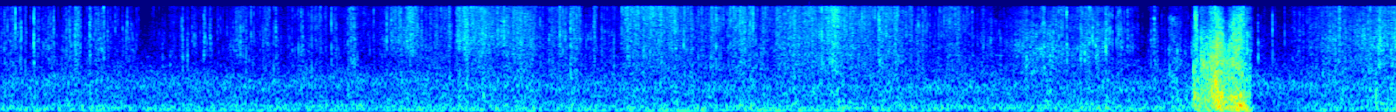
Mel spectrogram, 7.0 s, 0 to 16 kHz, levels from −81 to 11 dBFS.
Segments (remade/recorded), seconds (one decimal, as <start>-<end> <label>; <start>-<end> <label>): 0.0-7.0 recorded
